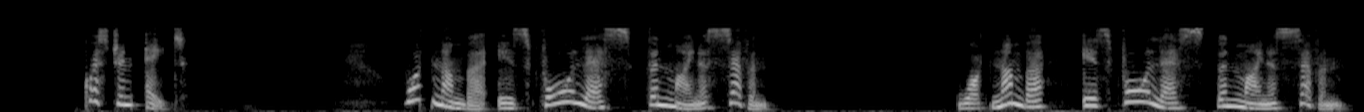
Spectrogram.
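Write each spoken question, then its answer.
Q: What number is 4 less than minus 7?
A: -11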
